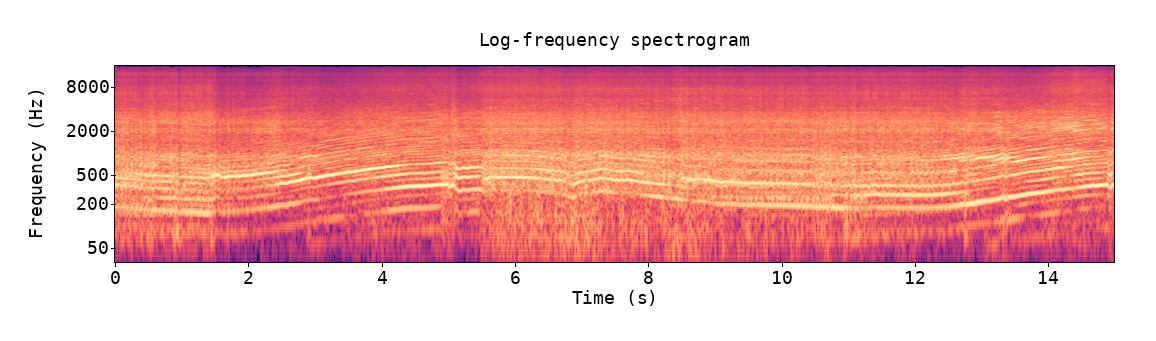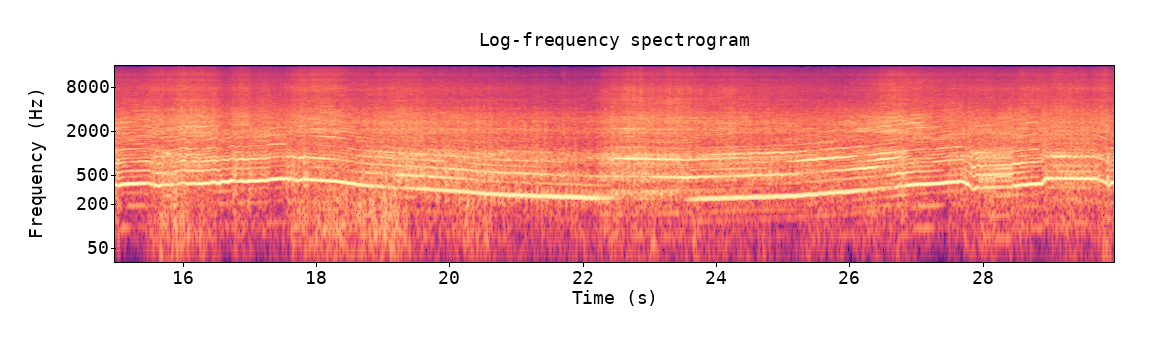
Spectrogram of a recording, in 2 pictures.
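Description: Kawasaki ZX-10R's inline-four engine ridden hard, heard from on the bike: its pitch climbs under acceleration and sinks off the throttle several times, with sudden breaks in pitch at gear changes about five seconds in and near the end, over a steady rush of wind.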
